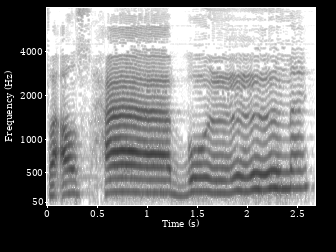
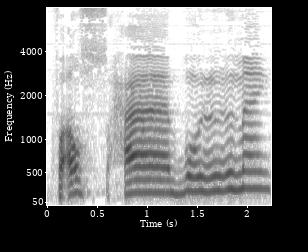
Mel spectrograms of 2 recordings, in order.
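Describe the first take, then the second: First: The phrase is said slowly. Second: The phrase is said quickly. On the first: The speaker calls it wrong. "Kalau lambat" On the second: The speaker calls it right. "kena cepat"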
